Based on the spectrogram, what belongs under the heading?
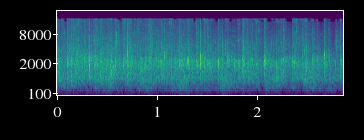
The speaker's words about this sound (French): Est-ce qu'on peut applaudir notre Dieu qui pourvoit à tous nos besoins?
